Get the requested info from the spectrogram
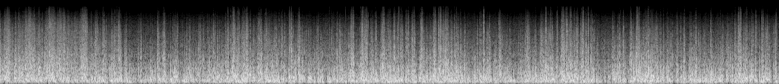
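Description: Wind rushing over the microphone at the open window of a moving passenger train, mixed with the steady rumble of the train's wheels on the rails.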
